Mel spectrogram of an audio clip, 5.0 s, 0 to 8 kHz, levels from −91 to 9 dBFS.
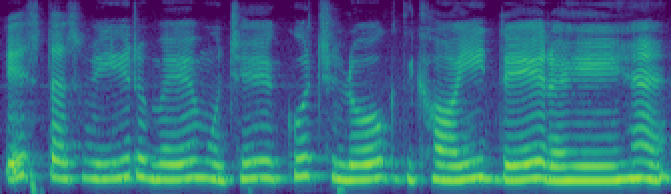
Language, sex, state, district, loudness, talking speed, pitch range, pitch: Hindi, female, Madhya Pradesh, Katni, -13 LUFS, 120 wpm, 230-260 Hz, 245 Hz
